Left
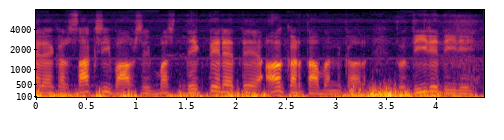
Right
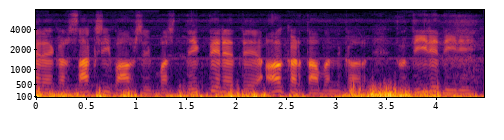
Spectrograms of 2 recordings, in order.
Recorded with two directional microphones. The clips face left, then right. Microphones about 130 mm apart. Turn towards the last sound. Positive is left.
turn(degrees=30)  # may be behind; listen again after turning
